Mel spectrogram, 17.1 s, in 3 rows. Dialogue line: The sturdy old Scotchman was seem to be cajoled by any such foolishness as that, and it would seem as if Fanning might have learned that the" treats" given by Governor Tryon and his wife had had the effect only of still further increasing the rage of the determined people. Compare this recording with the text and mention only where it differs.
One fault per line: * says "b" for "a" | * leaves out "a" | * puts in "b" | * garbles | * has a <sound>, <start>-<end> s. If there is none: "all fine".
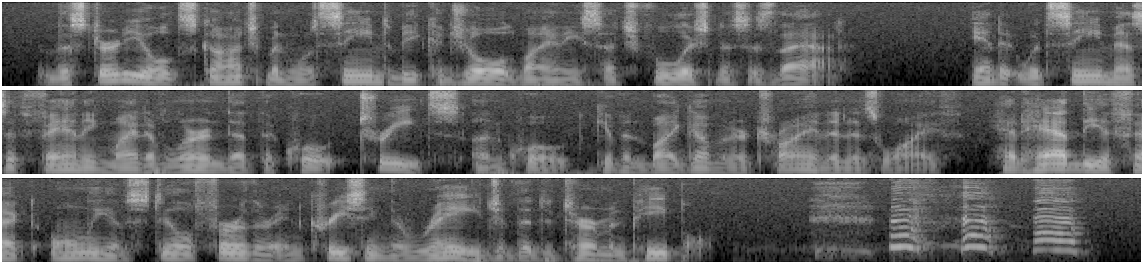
* has a laugh, 15.4-16.8 s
